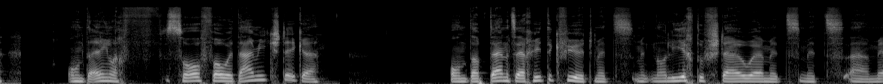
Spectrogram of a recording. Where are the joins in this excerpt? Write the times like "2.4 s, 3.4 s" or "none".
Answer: none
